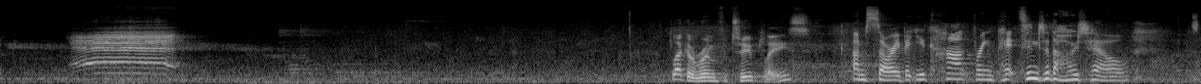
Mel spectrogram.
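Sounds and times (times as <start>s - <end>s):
sheep bleating: 0.7s - 2.0s.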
